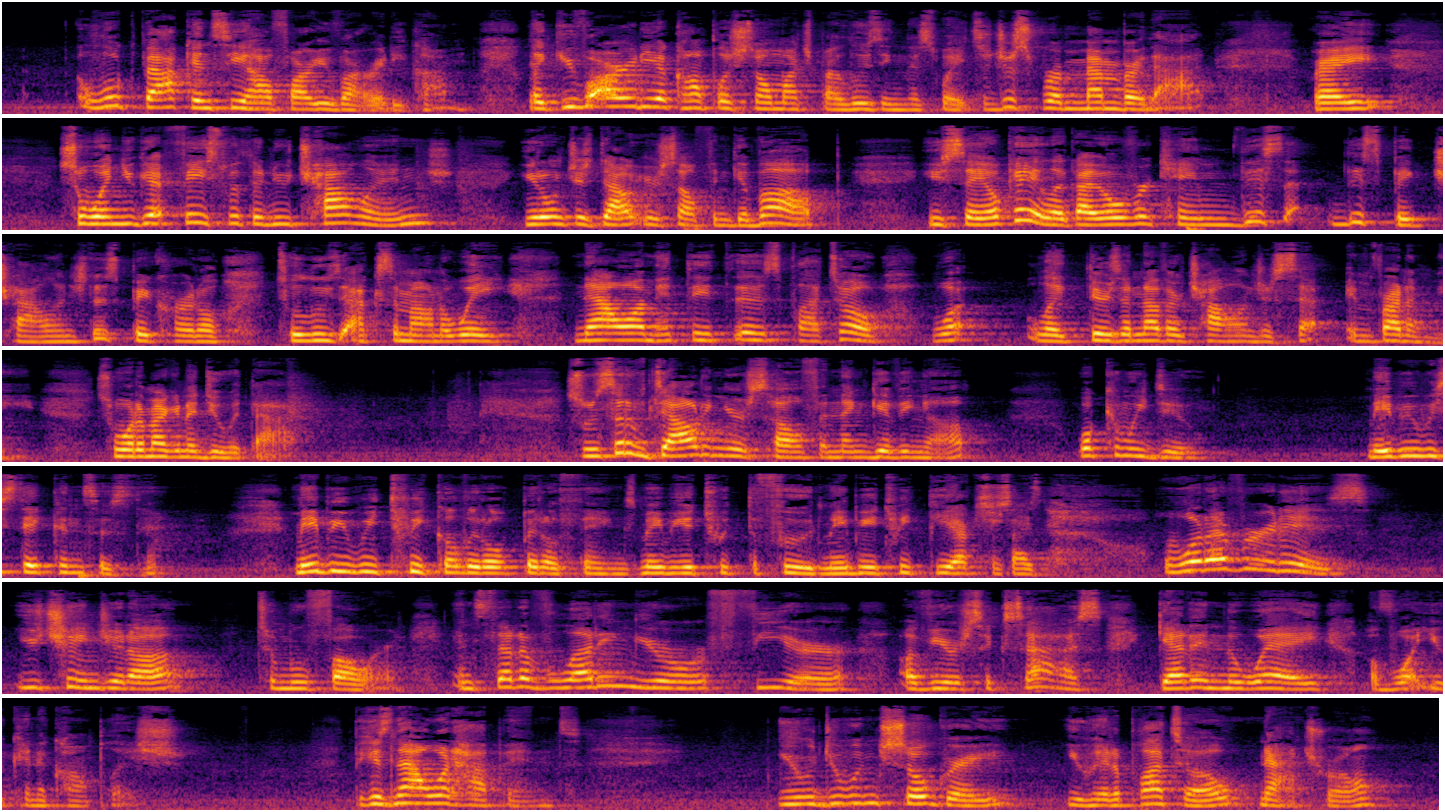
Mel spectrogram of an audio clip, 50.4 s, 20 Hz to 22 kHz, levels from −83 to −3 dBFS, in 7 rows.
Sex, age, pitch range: female, 20-39, 195-245 Hz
